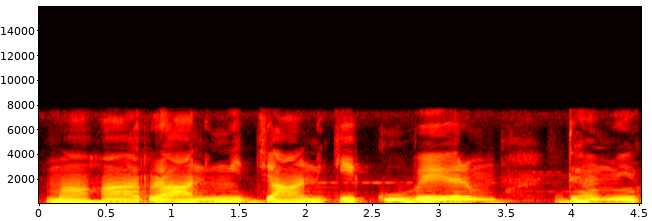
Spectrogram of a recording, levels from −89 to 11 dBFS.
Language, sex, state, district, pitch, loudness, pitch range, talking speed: Hindi, male, Bihar, West Champaran, 175 Hz, -14 LUFS, 170-190 Hz, 65 wpm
